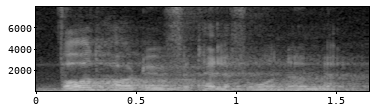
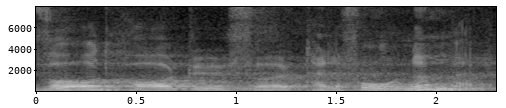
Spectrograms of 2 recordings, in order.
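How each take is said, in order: First: Fast, connected question; quicker natural delivery. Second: Careful model reading. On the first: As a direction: run the words together at conversational speed. Same question repeated at natural speed. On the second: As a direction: spell the question out carefully, word by word. Teacher models the question, then repeats faster. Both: Shown as a demonstration.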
